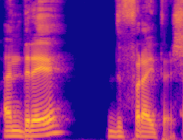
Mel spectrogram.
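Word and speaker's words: André de Freitas: But if I was to say it properly in Portuguese, it would be? – It would be Andre de Freitas.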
